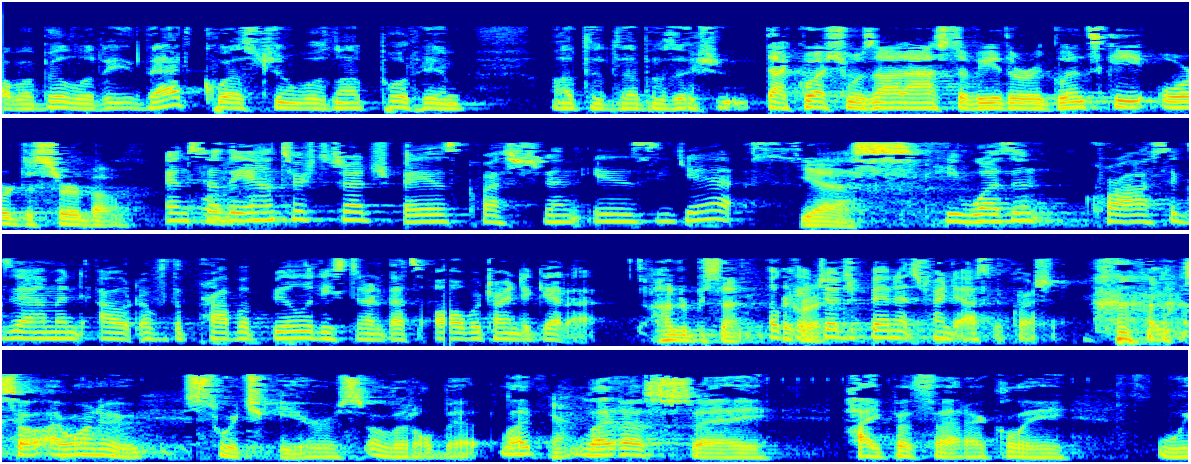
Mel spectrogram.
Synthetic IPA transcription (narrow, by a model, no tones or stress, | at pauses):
ɑbəbɪlˠəɾiðɨt̚kʰw̥ɛst͡ʃɨ̃nwʌznət̚pʰʊt̚hɪ̃m | ət̪̚ðɨdɛpɨzɪʃɨ̃nðɨt̚kʰw̥ɛst͡ʃn̩wʌznəɾæstʌviðə˞ɨɡlɪ̃nskiʔə˞dɨsɜ˞boʊɨ̃nsoʊðiæ̃nsə˞ɾɨd͡ʒʌd͡ʒbeɪz̥kʰw̥ɛst͡ʃɨ̃nɪzjɛsjɛ̰shiwʌzɨ̃nkʰɹ̥ɔsɨɡzæmɨ̃ndaʊɾʔʌvðəpʰɹ̥ɑbəbɪlˠəɾistɛ̃ndə̃˞ðætsɔlˠwəɹtʰɹaɪ̃ŋtʰɨɡɛɾɨ̰t̚əhʌ̃ndəd̚pʰə˞sɛ̰̃ntoʊkeɪd͡ʒʌd͡ʒbɛnɨtstʰaɪ̃ŋtʰɨæsk̚ðɨkw̥ɛ̰st͡ʃn̩soʊʔaɪwɑ̃nɨswɪt͡ʃɡ̥ɪɹz̥əlɪɾl̩ˠbɪ̰t̚lɛtjælɛɾʌseɪ | haɪpɨθɛ̰ɾɨkʰli | wi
